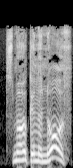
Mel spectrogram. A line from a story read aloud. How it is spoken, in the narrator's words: one of the orcs yelled then, pointing eagerly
